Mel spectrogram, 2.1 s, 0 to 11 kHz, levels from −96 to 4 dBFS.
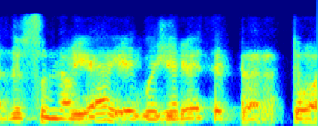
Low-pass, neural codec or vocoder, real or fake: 7.2 kHz; codec, 16 kHz, 1 kbps, FreqCodec, smaller model; fake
